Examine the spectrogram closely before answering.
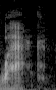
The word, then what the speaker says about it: WACC: capital is abbreviated wac which is pronounced wack so we're talking about the wack we need to keep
